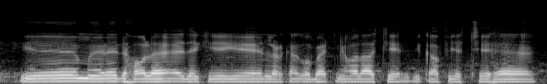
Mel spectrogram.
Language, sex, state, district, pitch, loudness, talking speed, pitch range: Hindi, male, Bihar, Muzaffarpur, 130 Hz, -14 LUFS, 175 wpm, 125-135 Hz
